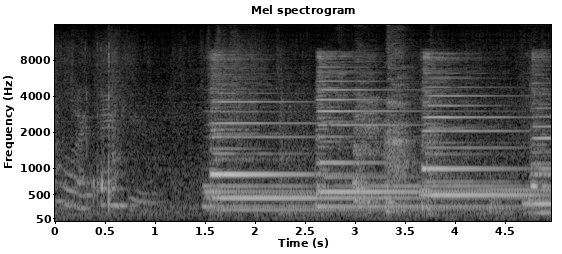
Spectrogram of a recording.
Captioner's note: clock chimes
